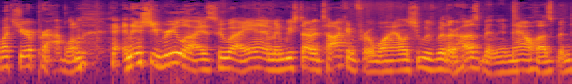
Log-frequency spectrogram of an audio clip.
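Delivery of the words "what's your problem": put-on sarcastic tone. Retelling a woman at a car show pointing back at him: retelling a sarcastic question.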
